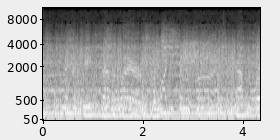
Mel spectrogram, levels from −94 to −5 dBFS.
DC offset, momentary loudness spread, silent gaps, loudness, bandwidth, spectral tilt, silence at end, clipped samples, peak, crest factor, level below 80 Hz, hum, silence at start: under 0.1%; 2 LU; none; -13 LUFS; 7 kHz; -8 dB/octave; 0 s; under 0.1%; 0 dBFS; 12 dB; -30 dBFS; none; 0 s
